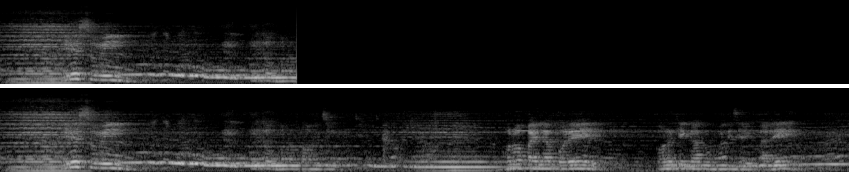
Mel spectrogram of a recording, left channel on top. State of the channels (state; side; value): drops out; left; at 3.0 s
